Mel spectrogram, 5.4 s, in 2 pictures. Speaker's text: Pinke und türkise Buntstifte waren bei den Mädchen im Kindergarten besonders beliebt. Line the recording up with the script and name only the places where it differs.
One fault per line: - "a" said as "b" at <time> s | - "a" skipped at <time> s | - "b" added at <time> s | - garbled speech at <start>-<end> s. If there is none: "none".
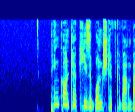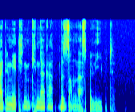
none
